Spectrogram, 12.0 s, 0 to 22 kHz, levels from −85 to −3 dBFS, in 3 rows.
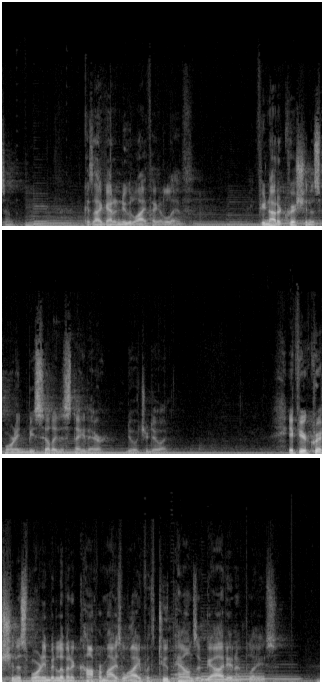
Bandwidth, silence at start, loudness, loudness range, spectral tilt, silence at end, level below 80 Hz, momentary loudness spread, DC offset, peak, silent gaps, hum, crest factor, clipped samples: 16.5 kHz; 0 s; -30 LUFS; 7 LU; -4.5 dB/octave; 0 s; -58 dBFS; 19 LU; under 0.1%; -8 dBFS; none; none; 22 dB; under 0.1%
